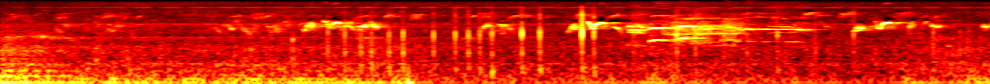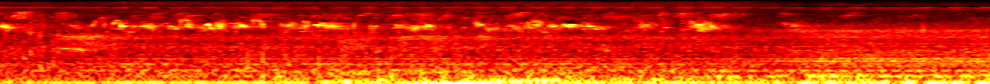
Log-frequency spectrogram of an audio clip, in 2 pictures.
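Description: Several birds chirping and calling again and again, with a louder, busier stretch of calls a few seconds in that tails off near the end.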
